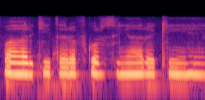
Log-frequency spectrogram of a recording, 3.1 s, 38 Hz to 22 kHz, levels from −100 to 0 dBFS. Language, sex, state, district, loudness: Hindi, female, Madhya Pradesh, Bhopal, -18 LUFS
